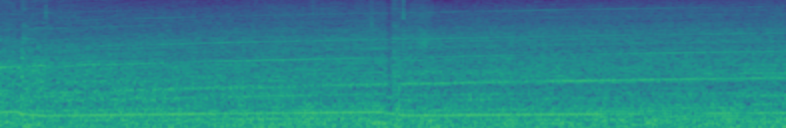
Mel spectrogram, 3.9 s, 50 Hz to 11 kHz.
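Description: A race car in iRacing's 24 Hours of Daytona endurance race holds a loud, steady high-revving engine whine with a brief gear-change dip near the two-second mark, other cars droning faintly behind it.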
